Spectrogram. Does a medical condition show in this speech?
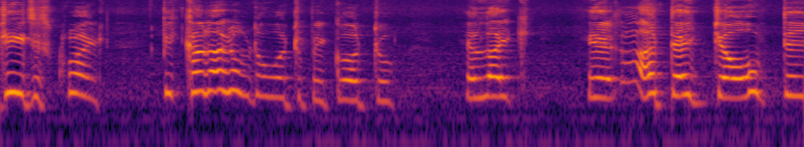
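Yes: cerebral palsy.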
